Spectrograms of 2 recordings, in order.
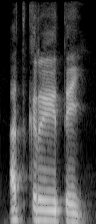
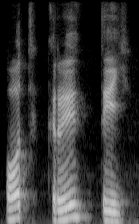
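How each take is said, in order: First: Said in the usual way. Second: Открытый drawn out very slowly, each syllable separate. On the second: Shown as a demonstration. Teacher models Открытый for learners, very slowly. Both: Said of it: "Practicing the letter ы".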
